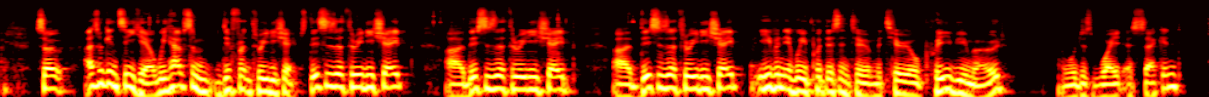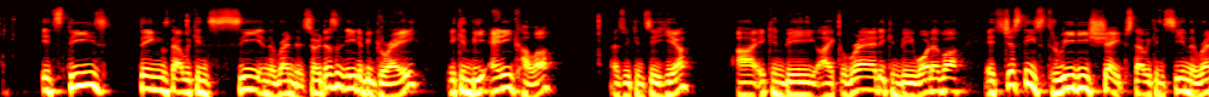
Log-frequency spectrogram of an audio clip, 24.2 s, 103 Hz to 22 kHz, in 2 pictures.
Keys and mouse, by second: 1.5 click, 1.9-2.3 middle drag, 2.4 g, 3.8 ctrl+z, 4.3 click, 5.7 g, 8.3 click, 13.5 g, 14.0-14.8 middle drag, 18.2 ctrl+z, 18.2-19.4 middle drag, 20.1 click, 20.5-21.4 middle drag, 22.4 click, 22.8 g.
